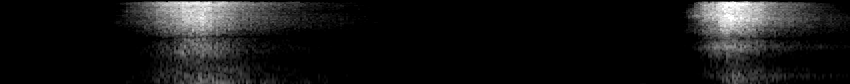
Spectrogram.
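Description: Two whoosh sound effects, each swelling up and fading away over about a second, the second coming about two and a half seconds after the first.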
